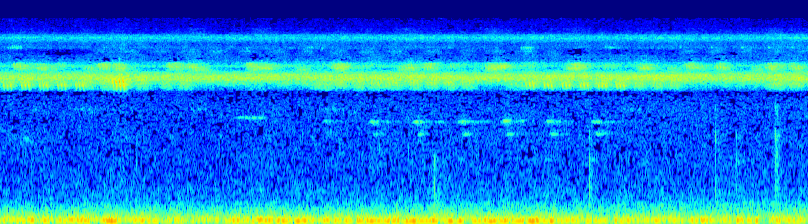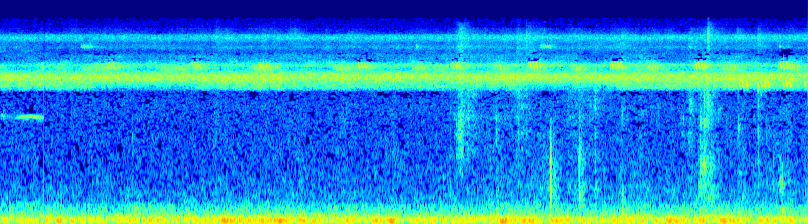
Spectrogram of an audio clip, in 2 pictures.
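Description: A steady, high-pitched chorus of insects such as crickets or cicadas, pulsing slightly, over a low rumble, with a few faint bird chirps.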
